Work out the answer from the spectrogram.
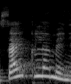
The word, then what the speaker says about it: cyclamen: 하겠습니다 이스 클라 매는 영어로는 사이클 아멘 이라고 발음을 해요 즉 중세 라틴어 원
